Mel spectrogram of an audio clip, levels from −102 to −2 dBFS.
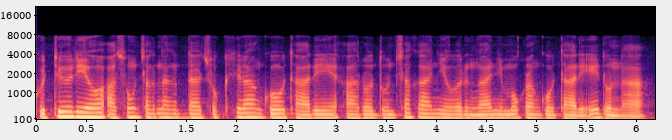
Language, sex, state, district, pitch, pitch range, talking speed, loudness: Garo, male, Meghalaya, West Garo Hills, 130 Hz, 125-145 Hz, 115 wpm, -16 LUFS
